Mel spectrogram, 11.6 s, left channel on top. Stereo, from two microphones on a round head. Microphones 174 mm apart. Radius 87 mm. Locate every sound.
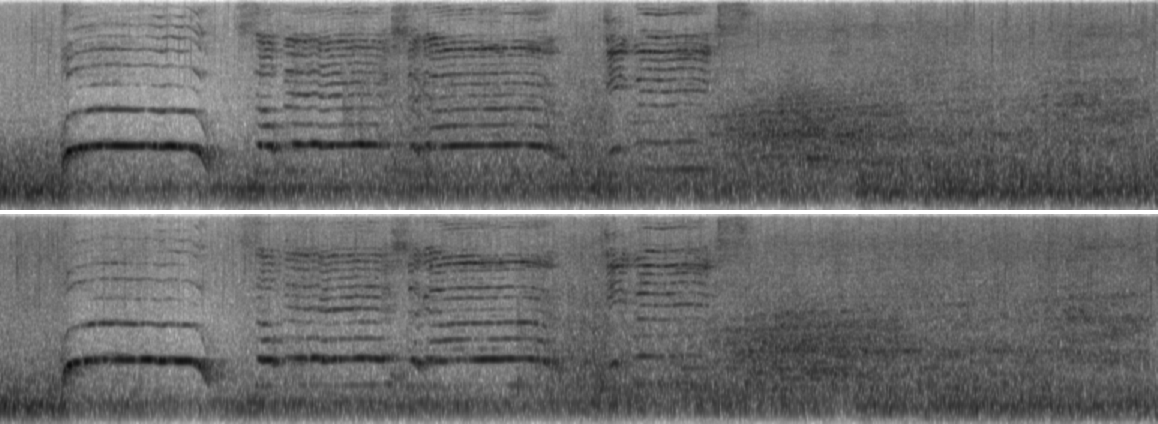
0.6 s a shout: 75° left (ahead or behind), 3.5 m; by 11.5 s 5° left (ahead or behind), 12 m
